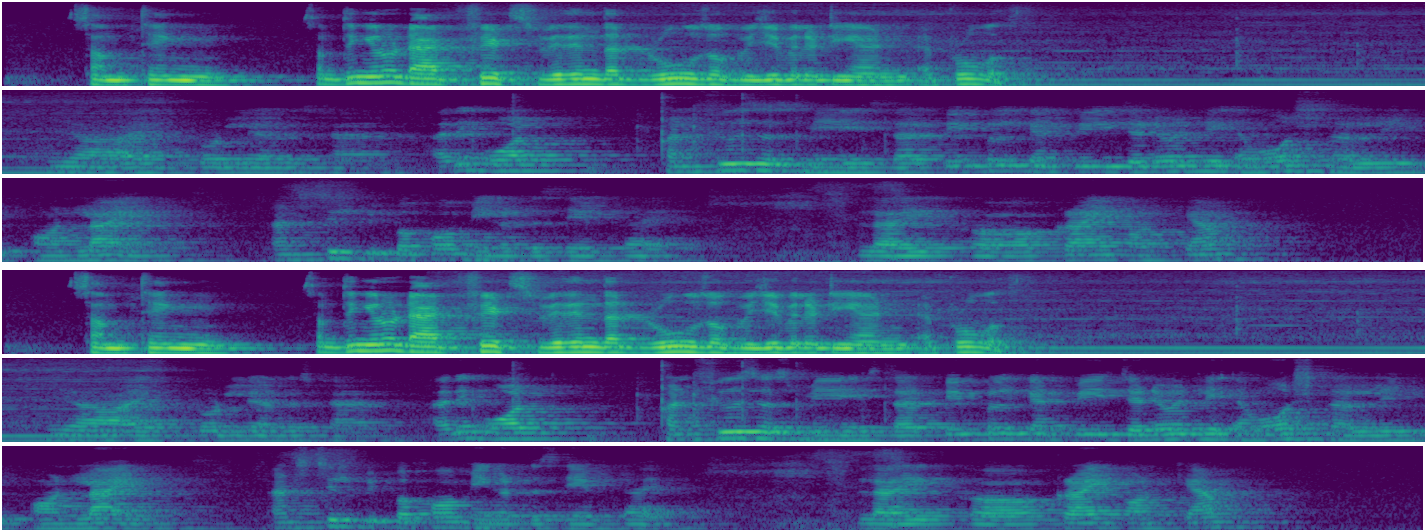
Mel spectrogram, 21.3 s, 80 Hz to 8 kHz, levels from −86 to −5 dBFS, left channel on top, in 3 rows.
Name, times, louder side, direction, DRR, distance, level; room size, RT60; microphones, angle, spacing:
voice 1, 0.4-1.2 1.5-5.1 18.4-18.5, right 1 dB, 10° right, 12 dB, 0.3 m, -29 dB
sound 1, 2.1-7.9, right 3 dB, 80° right, 2.2 m, -50 dB
voice 2, 7.3-10.1 10.4-15.0 15.6-17.7 18.5-20.3, right 1 dB, 65° right, 1 dB, 1.9 m, -42 dB
16.5 x 12.0 x 3.8 m, 1.1 s
head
